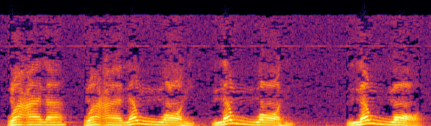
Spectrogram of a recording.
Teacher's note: لام على تبقى رقيقة، ولام لفظ الجلالة تبقى مفخمة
